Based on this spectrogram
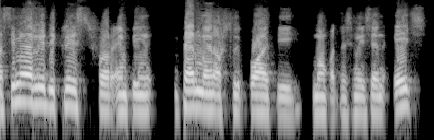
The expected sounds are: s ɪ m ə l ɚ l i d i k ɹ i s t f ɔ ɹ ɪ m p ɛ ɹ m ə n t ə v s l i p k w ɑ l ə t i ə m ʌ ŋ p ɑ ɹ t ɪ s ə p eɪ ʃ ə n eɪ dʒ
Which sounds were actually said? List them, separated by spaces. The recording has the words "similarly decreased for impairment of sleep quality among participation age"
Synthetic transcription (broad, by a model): s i m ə l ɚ l i d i k ɹ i s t f ɔ ɹ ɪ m p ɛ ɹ m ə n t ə f s l i p k w ɑ l ə t i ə m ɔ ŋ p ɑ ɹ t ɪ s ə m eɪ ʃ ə n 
